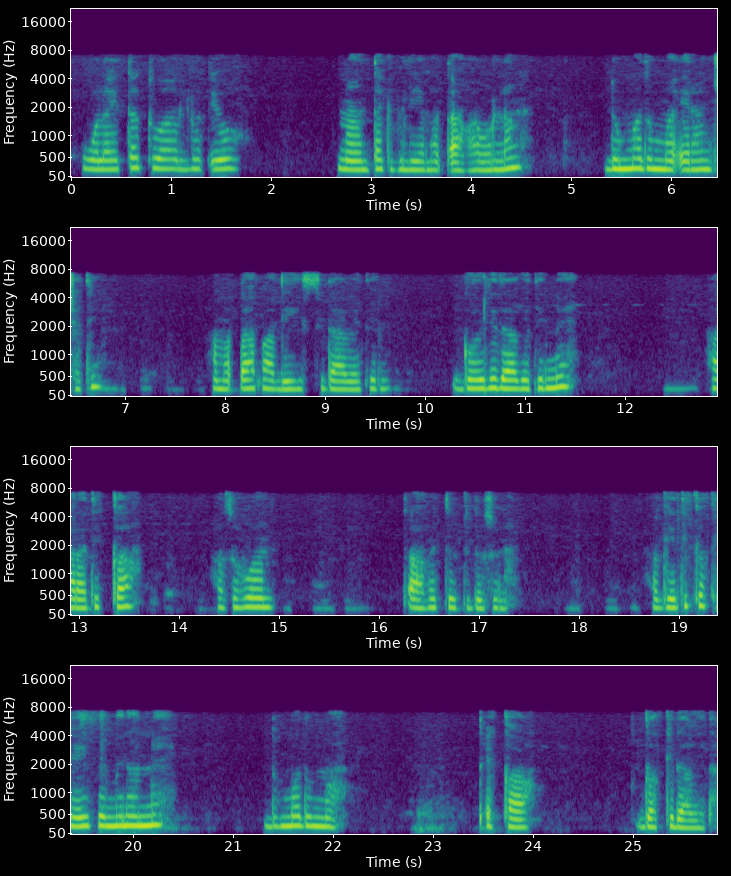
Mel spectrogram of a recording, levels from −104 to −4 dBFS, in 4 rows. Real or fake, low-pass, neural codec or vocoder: real; 7.2 kHz; none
